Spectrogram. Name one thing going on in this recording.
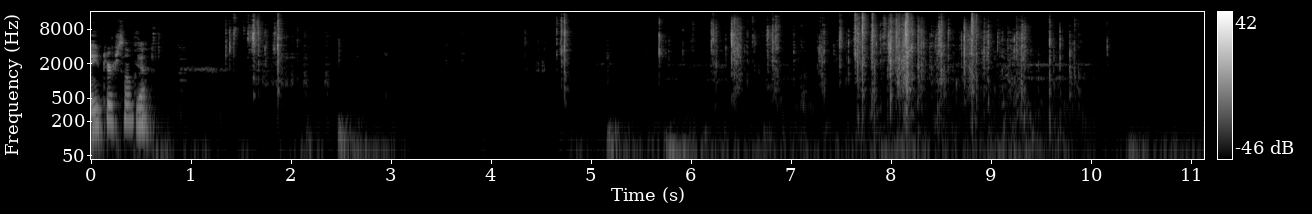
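A foil wrapper crinkles and tears as hands open it.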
